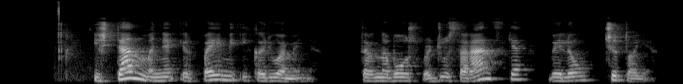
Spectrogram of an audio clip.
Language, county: Lithuanian, Kaunas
